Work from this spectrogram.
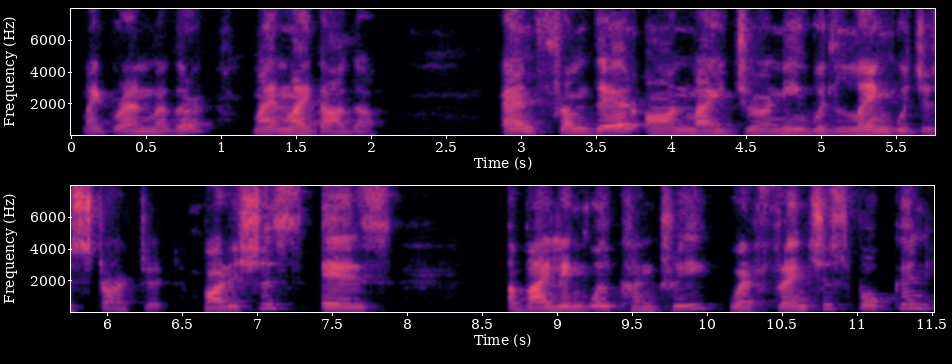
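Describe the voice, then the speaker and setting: A woman in her fifties from Pakistan, a French teacher telling her life story in an interview, with frequent restarts. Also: fairly low pitch. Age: 50s. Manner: slow, reflective storytelling with repeated restarts. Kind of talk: casual interview talk.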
